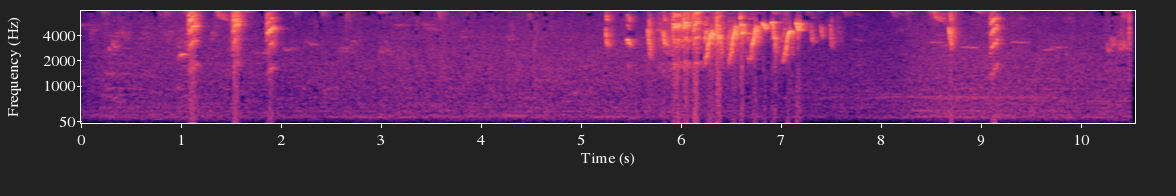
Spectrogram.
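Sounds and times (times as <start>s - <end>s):
Javan flycatcher singing vigorously: 0.0s - 10.5s.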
